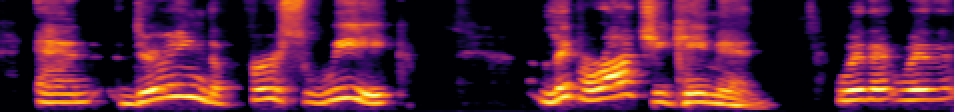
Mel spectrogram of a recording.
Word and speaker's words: Liberace: thank you so much we called them libraries because i don't know how to pronounce his name but i don't know it's liberace not vibration that's awesome oh my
